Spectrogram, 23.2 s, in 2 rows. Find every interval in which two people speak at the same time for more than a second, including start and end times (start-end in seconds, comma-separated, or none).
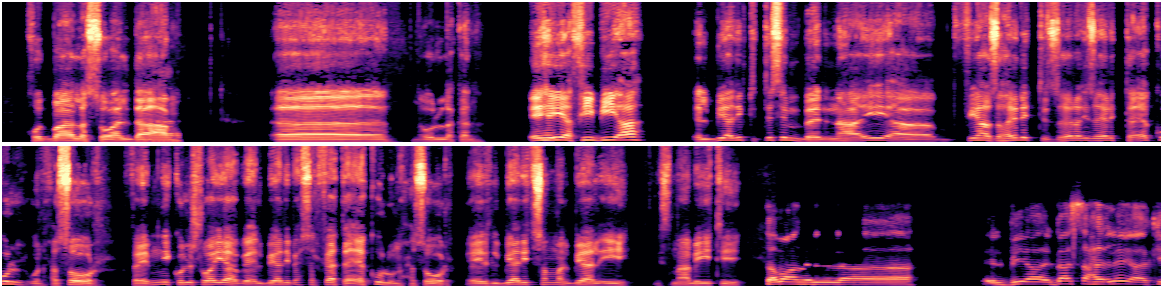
none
